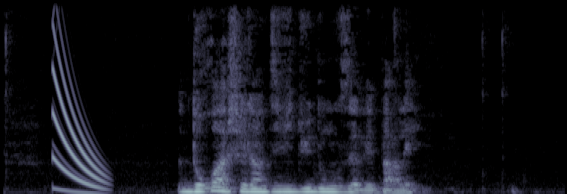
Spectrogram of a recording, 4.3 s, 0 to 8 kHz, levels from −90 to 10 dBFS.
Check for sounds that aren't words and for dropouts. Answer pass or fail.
fail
